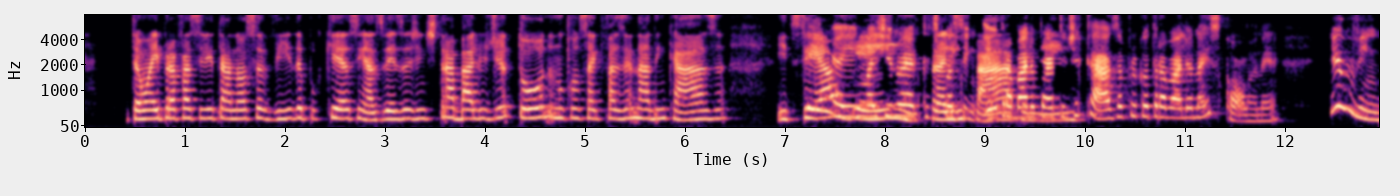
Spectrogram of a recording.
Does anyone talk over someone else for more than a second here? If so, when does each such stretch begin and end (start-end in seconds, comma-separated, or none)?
7.0-10.0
